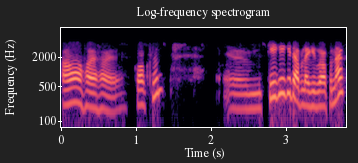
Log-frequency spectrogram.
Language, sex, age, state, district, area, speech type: Assamese, female, 45-60, Assam, Jorhat, urban, conversation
